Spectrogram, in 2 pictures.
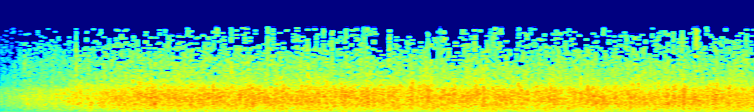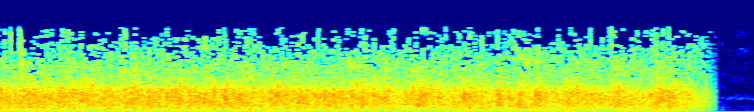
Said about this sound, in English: some of y'all did miss it uh i mean some of y'all did get it so here's your applause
